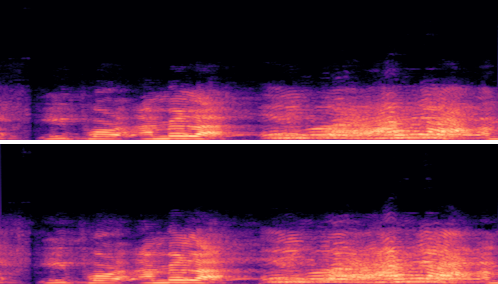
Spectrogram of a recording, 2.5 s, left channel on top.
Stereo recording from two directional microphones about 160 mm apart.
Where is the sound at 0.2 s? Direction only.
10° right (ahead or behind).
